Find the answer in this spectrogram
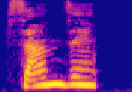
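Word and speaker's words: сандзэн (三千): Но будьте внимательны, произношение в некоторых случаях тоже меняется. 3000 – «сандзэн». 8000 – хассэн.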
